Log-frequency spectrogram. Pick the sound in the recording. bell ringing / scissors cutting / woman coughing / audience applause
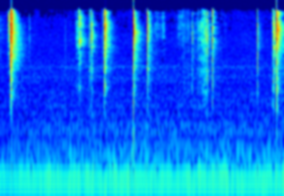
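scissors cutting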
